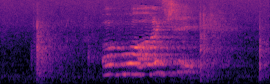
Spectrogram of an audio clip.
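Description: A toddler girl babbles in a high voice close by.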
